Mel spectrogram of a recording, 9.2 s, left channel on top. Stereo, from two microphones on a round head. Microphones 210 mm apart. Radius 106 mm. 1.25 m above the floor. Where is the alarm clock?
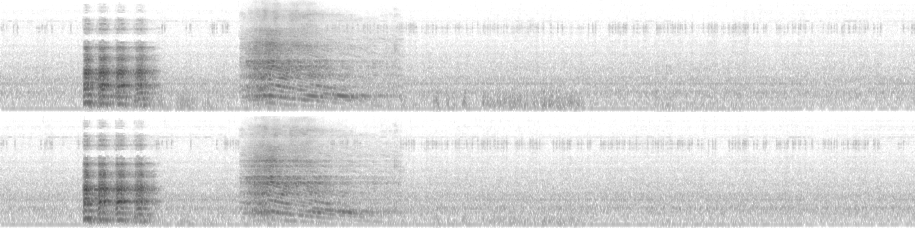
I don't hear an alarm clock.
